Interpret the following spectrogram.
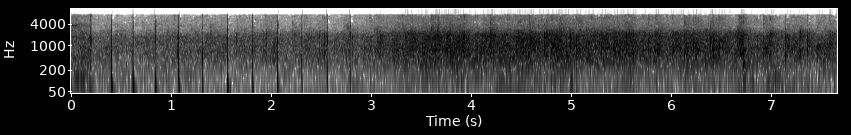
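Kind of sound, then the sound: crowd, audience applauding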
